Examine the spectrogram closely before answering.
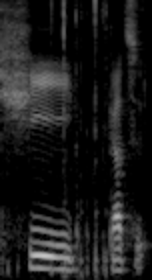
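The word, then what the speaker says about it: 四月: And weirdly enough, for months of the year, you go with the if there are multiple options for how to say the number, you go with the less common one.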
